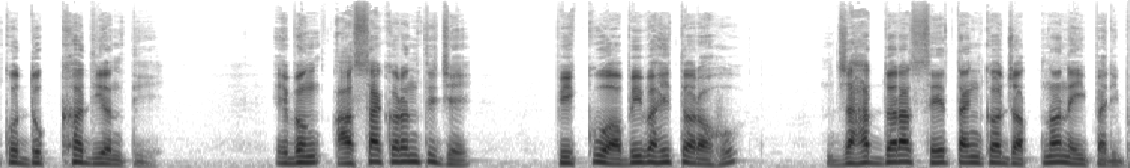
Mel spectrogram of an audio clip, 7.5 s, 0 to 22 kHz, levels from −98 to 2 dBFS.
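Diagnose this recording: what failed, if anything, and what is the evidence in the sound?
No fault found in this recording.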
